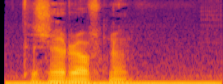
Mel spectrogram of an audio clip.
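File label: meet, arabic egyptian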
